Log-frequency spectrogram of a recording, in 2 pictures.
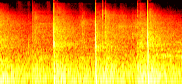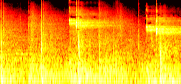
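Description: Basketball dribbled on a hardwood gym floor, bouncing about once a second, with two short high sneaker squeaks, one about five seconds in and one near the end.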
